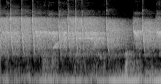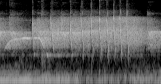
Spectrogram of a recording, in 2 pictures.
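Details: Bar-winged prinia (ciblek) in extended ngebren song, offered as a prompt for other birds: high continuous buzzing, frequent sharp clicks, a couple of rising whistled slides, and a faint low hum beneath.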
